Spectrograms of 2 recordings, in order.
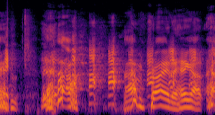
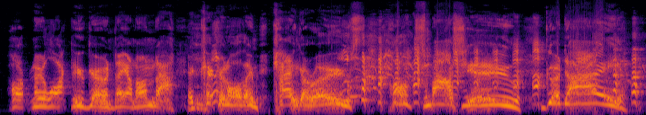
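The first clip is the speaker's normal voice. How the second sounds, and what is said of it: Hulk voice with Australian accent. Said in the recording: “What would a Hulk with an Australian accent Hulk? Sound like?”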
